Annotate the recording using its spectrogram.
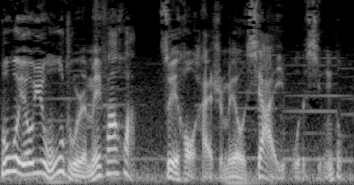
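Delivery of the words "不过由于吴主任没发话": plain reading voice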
